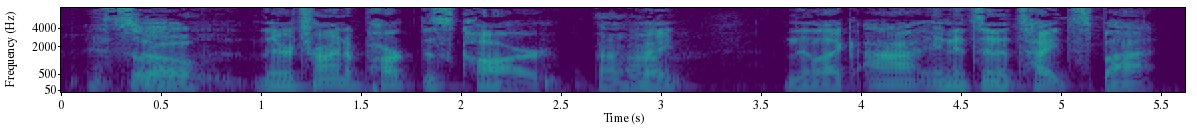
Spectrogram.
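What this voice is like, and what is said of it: Usual voice. Nothing is said of it.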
